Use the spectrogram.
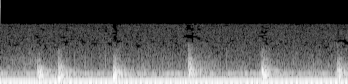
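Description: front door opening

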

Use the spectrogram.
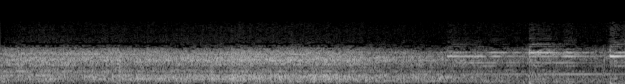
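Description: train running on rails

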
